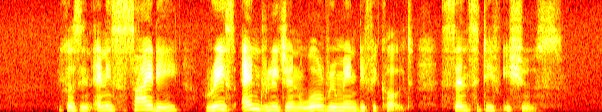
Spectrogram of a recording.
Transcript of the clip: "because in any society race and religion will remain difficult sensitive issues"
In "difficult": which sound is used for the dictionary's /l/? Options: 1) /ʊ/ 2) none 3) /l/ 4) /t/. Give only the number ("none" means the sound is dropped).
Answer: 3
